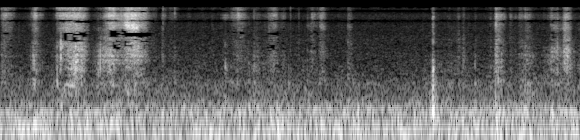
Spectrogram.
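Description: Faint rustle of Pokémon trading cards sliding against each other as a fanned hand of cards is shuffled through, a few soft strokes in the first second. Then near silence with a couple of light ticks.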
